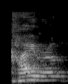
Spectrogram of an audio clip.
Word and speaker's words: khair: It's a 1-syllable word beginning with the KH sound. Kha. Say it again. Khaira wali. Yeah. Yeah. Khair. That's right.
